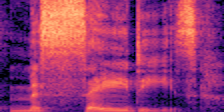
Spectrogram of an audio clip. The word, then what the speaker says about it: Mercedes: So everybody always says Mercedes. I know this is not the correct pronunciation in Germany. It may be like something like Mercedes or something like that. But in the UK, we would say Mercedes.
